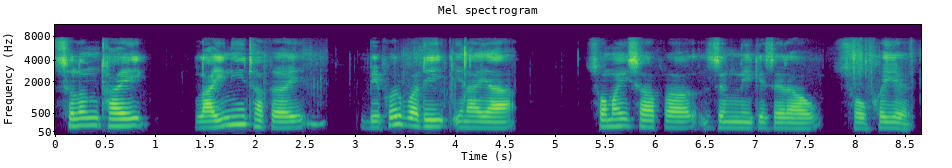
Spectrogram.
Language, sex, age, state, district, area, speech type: Bodo, male, 18-30, Assam, Chirang, rural, spontaneous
